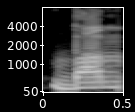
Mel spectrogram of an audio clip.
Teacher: با کو میم سے ملائیں گے، بیچ میں الف کو چھوڑ دیں گے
